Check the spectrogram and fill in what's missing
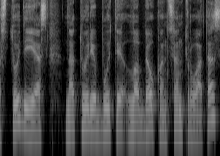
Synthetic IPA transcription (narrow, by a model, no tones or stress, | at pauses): st̪ʊd̪ʲɪjɛsnɐt̪ʊɾʲɪbuːt̪ʲɪlˠɐbʲɛʊkonʲsʲɛnt̪ɾuɔt̪ɐs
